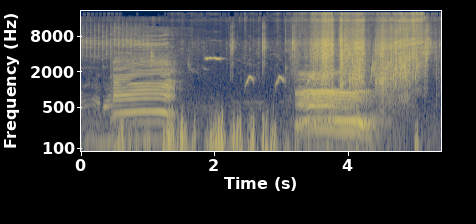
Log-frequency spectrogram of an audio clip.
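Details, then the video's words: Cows of a village herd heading out to the fields one morning, calling to one another: a loud drawn-out moo, then trampling and brief chirps, then a second lower, rougher moo over rustling noise. "A herd of village cows walk towards the fields with their distinctive "moo" sound in the morning"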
